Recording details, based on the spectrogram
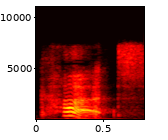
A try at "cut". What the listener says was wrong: with an a I'm hearing caught like I caught the ball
